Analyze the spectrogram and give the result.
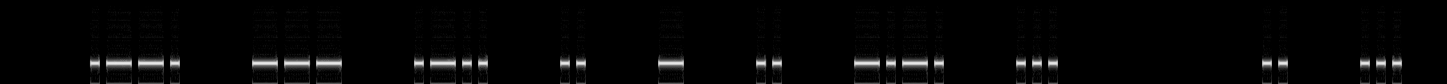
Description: Morse code, heard as a keyed tone, about 15 wpm, spaced as for 8 wpm, 1000 Hz. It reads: POLITICS IS
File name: qotdfiles / 8wpm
